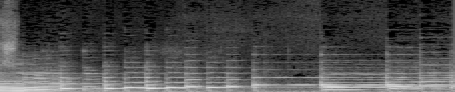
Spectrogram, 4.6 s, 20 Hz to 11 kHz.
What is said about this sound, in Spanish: creo que ahora queréis salvar un gran piano de cola francés del año 1904 que suena así.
